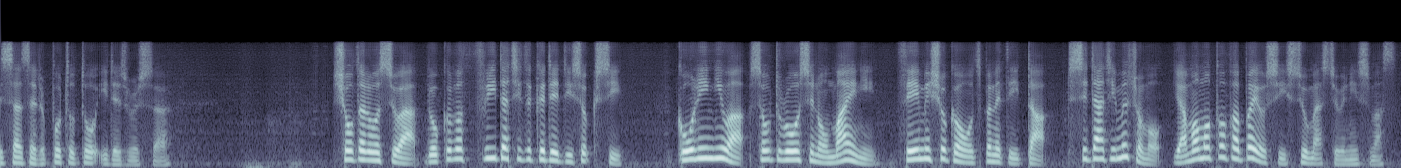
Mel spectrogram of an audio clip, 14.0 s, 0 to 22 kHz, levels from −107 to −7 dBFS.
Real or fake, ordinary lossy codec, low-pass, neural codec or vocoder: fake; none; none; codec, 16 kHz, 0.2 kbps, FocalCodec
